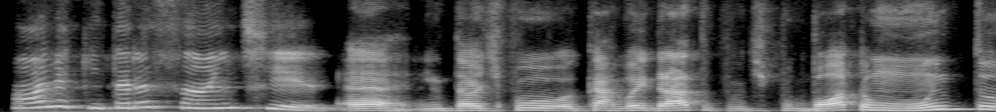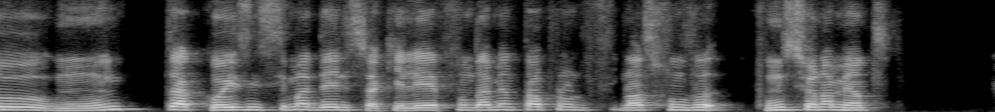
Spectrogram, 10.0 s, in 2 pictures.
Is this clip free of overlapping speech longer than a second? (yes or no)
yes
